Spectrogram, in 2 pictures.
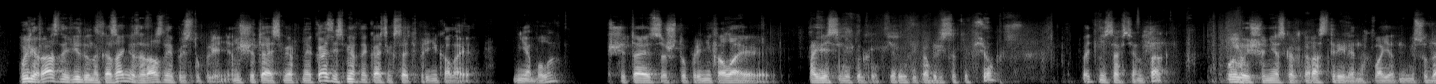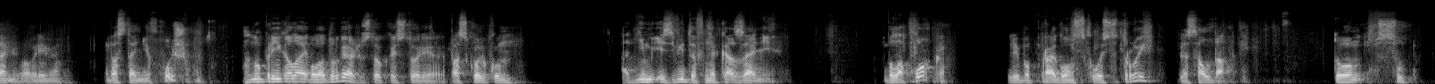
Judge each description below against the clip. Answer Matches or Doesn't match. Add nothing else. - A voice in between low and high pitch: Doesn't match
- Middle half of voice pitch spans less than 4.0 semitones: Matches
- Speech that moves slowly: Doesn't match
